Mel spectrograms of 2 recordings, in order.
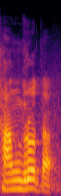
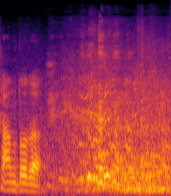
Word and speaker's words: সান্দ্রতা: এই তোমাদেরকে তো পদার্থের গাঠনিক ধর্ম পড়াই নেই, ওদেরকে গাঠনিক ধর্ম পড়াইছিলাম 26-এর না, উচ্চারণ হচ্ছে সান্দ্রতা, ওরা কয় শান্ততা। ঠিক আছে, যাই হোক।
